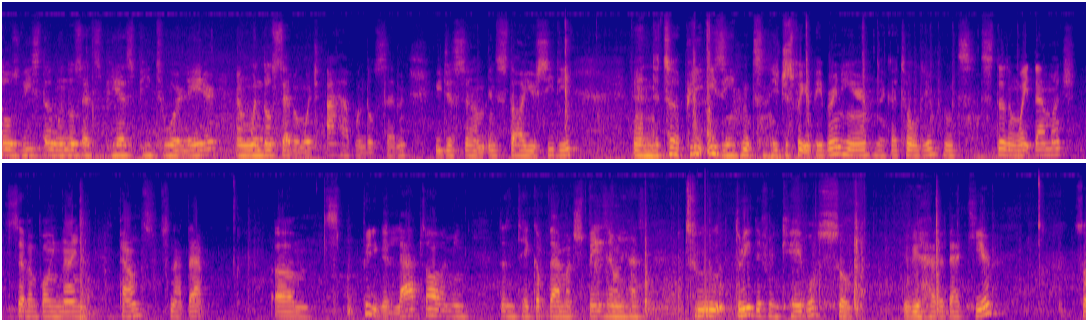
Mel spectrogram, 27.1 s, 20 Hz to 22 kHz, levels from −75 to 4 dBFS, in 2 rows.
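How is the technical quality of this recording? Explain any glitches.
The recording has one clear fault, a burst of processor overload crackle from 21.98 to 22.38 s. For about 0.4 s the sound breaks into a gritty, tearing crackle and then clears abruptly. The processing could not finish its short audio buffers in time, so deadlines were missed again and again. Each miss left a brief hole of silence with hard edges, which fits buffers of around 10 ms, with something like seven dropped in quick succession. The rapid string of clicks from those edges makes up the crackle.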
